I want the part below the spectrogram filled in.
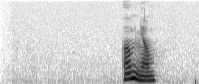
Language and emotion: Russian, neutral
